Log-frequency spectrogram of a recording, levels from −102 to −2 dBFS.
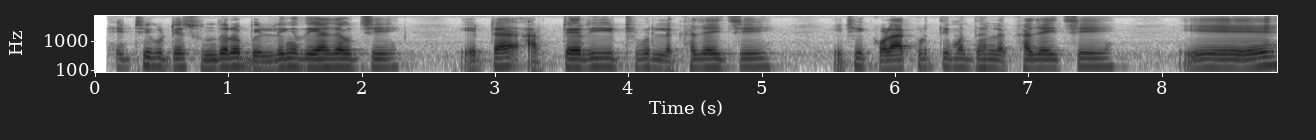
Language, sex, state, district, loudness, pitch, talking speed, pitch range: Odia, male, Odisha, Malkangiri, -21 LUFS, 125 Hz, 100 wpm, 120-130 Hz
